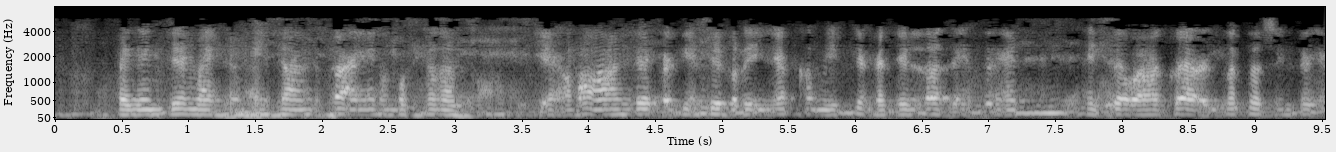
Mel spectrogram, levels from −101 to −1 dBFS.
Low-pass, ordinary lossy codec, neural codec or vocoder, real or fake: 7.2 kHz; MP3, 24 kbps; codec, 16 kHz, 1 kbps, FreqCodec, smaller model; fake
